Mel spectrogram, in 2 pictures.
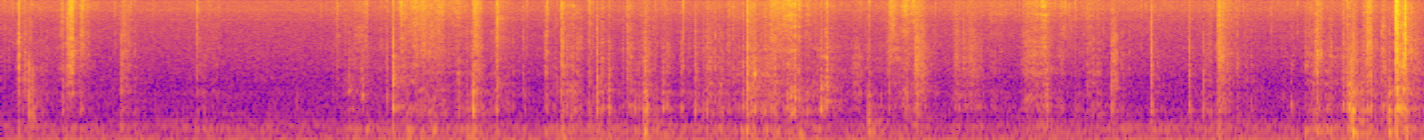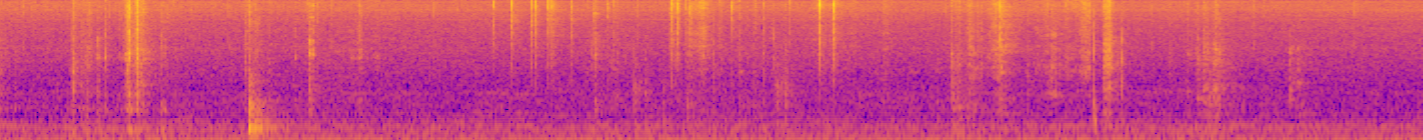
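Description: Hands handling cardboard and plastic packaging: scattered light clicks and rustles, with a few louder knocks about halfway through.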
